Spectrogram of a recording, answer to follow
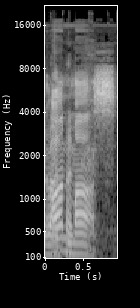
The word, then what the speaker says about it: en masse: Yeah, if you did that en masse, which is the correct way to pronounce it, Mike.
